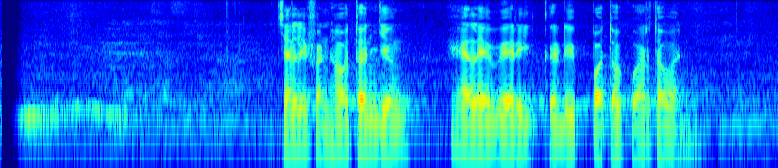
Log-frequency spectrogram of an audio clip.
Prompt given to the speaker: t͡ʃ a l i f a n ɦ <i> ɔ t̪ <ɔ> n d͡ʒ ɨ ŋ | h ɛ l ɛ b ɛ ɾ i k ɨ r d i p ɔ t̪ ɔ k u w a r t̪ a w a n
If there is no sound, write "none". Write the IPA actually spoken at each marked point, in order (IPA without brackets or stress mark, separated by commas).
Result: a, ɔ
